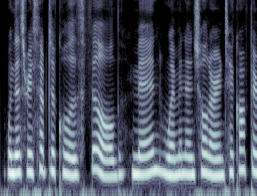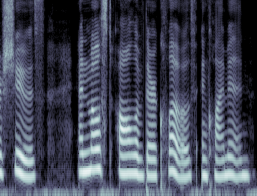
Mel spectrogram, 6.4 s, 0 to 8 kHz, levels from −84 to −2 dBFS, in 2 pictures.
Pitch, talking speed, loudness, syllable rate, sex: 235 Hz, 205 wpm, -15 LUFS, 5.1 syllables/s, female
